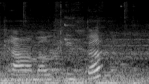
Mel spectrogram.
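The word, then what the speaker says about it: Karamell-Küche: And now we're going to go in the Caramel Kuchen, which is how you pronounce it. Sarah took a German A-level, so she knows her stuff. And gets it's how you pronounce it in Hochdeutsch.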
